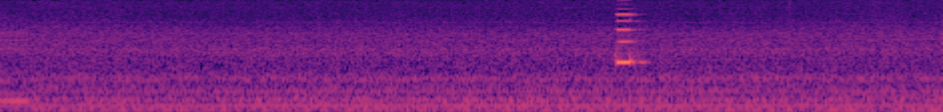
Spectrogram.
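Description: A microwave oven runs a cook cycle heating oatmeal, a steady mechanical hum and fan drone throughout with a brief single electronic beep near the end as the cycle switches over.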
